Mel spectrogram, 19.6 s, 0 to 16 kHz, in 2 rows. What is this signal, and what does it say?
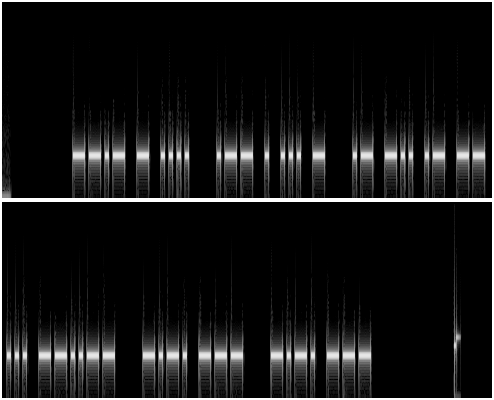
Morse code, heard as a keyed tone, about 15 wpm, 700 Hz. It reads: QTH WEST ADAMS, CO CO
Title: Practice QSO - Exchange 1 - Beginning - 15wpm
